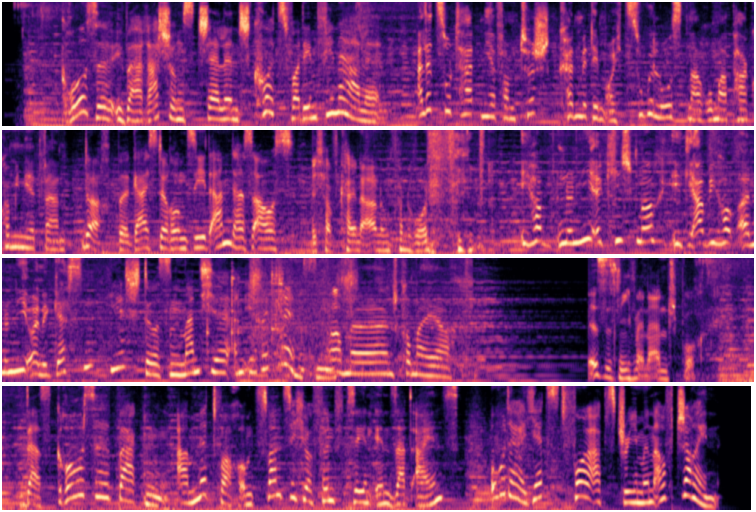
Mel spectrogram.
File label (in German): trailer tv; das grosse backen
